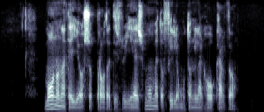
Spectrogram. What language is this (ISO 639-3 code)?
ell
